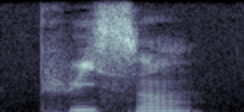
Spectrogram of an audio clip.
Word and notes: puissant: France; /pɥi.sɑ̃/

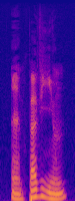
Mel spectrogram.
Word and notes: pavillon: [pa.vi.jɔ̃]; France; French

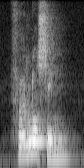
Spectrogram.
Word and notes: release: /ɹɪˈliːs/; [ɹɪˈliːs]; /ɹiːˈliːs/

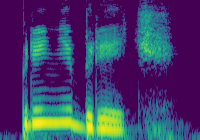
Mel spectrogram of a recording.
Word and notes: scorn: /skɔː(r)n/; [skɔːrn]; /skɔːn/

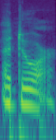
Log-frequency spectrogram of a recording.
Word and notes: adore: /əˈdɔː/; /əˈdɔːr/

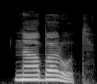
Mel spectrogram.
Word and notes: наоборот: /nəːbɐˈrot/

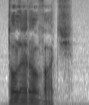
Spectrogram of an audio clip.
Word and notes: tolerate: /ˈtɑl.ə.ɹeɪt/; American English; GenAm

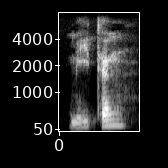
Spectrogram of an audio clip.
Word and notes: hire: American English

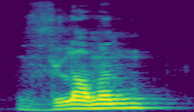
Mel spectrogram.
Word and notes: bucket: /ˈbʌ.kɪt/

